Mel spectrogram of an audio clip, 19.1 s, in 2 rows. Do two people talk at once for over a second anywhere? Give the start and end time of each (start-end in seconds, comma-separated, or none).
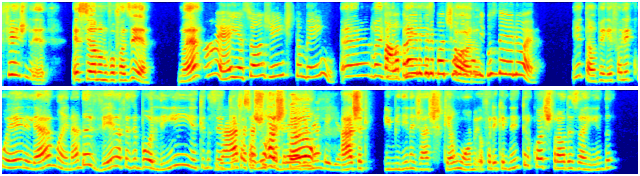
5.7-7.3, 12.7-14.7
